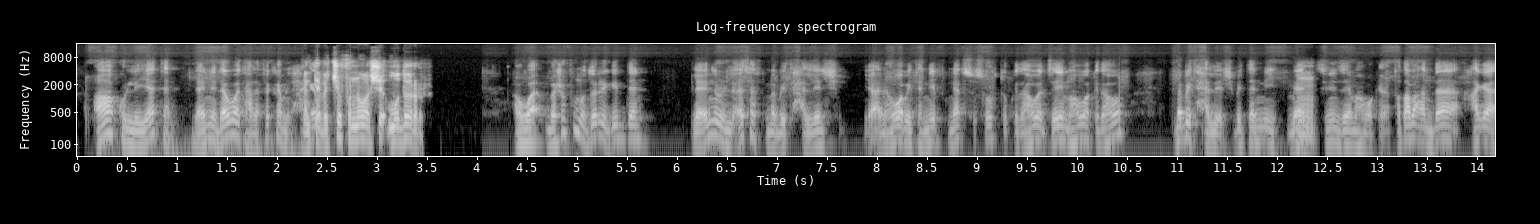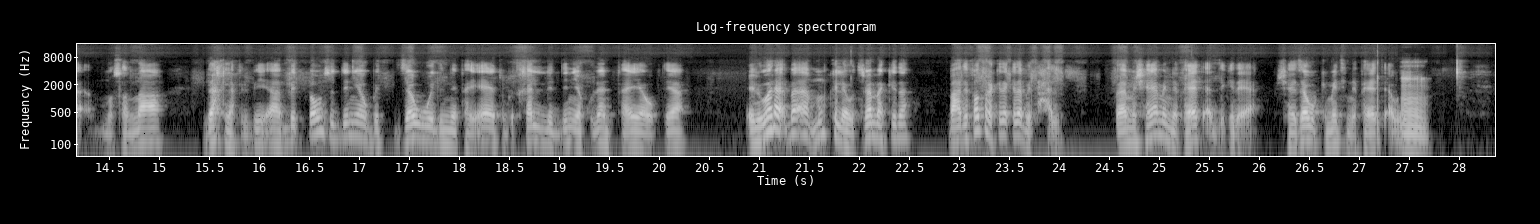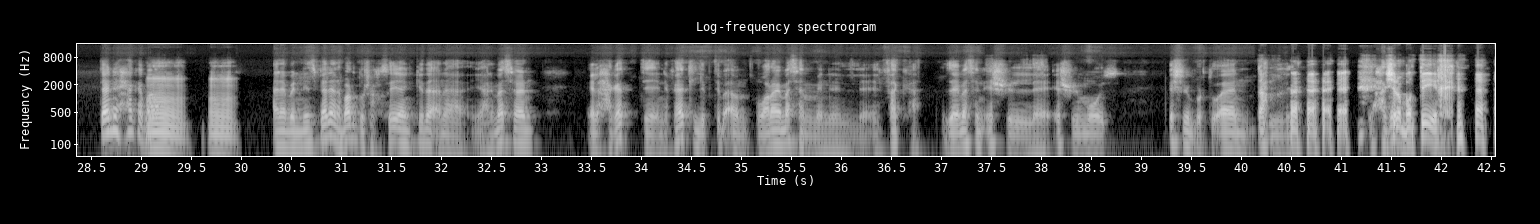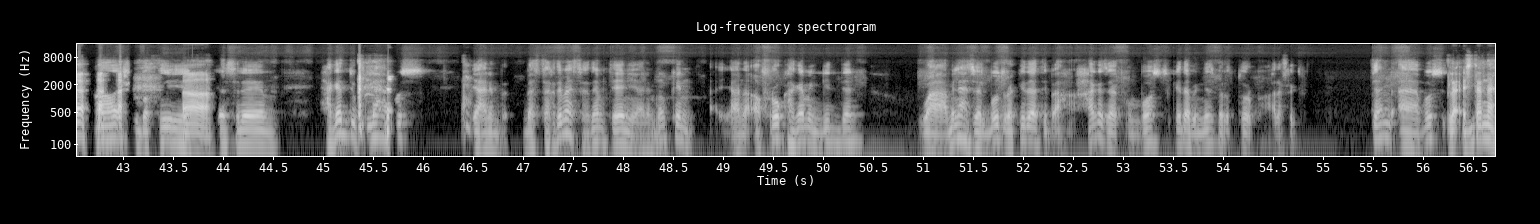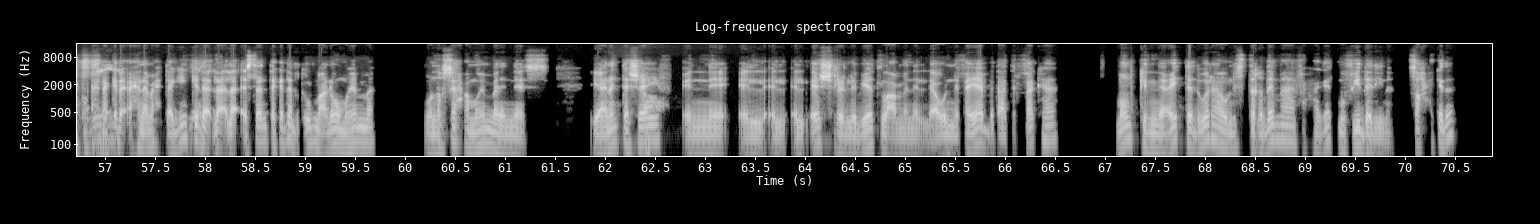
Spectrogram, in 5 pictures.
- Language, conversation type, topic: Arabic, podcast, إيه عاداتك اليومية اللي بتعملها عشان تقلّل الزبالة؟
- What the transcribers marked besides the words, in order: static; tapping; laugh; laugh; throat clearing; in English: "الcompost"; other background noise; unintelligible speech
